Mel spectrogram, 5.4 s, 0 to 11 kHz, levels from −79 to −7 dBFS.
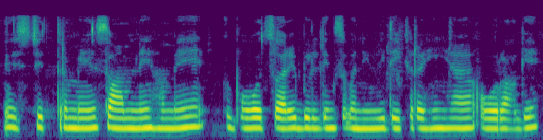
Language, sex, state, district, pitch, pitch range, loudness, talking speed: Hindi, female, Haryana, Rohtak, 195 Hz, 195-205 Hz, -16 LUFS, 165 wpm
